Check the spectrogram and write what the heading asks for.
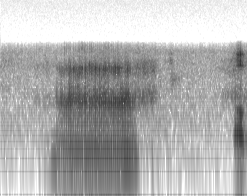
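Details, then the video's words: Male pug lying in bed, snoring emphatically while clearly awake to avoid getting out of bed: one drawn-out, low rumbling snore lasting about a second, followed by a brief sharp sound. "Snores to Avoid Getting Out of Bed"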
